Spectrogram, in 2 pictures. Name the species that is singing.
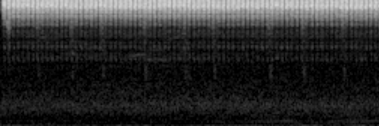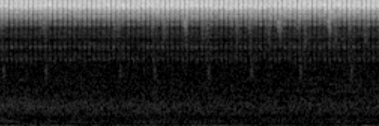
Tettigonia viridissima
